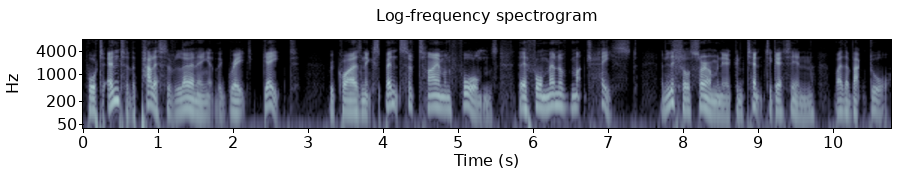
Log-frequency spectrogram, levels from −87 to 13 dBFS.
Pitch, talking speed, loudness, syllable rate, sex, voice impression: 115 Hz, 195 wpm, -24 LUFS, 5.7 syllables/s, male, masculine, adult-like, fluent, slightly refreshing, slightly unique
